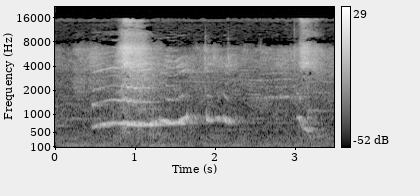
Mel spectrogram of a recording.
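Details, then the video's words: Shih Tzu–Yorkie mix dog Basuki in the bath, letting out one long, steady, slightly wavering whine, then a brief clatter and a short falling whimper. "basuki the mix shitzhu and yorkie lagi mandi"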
